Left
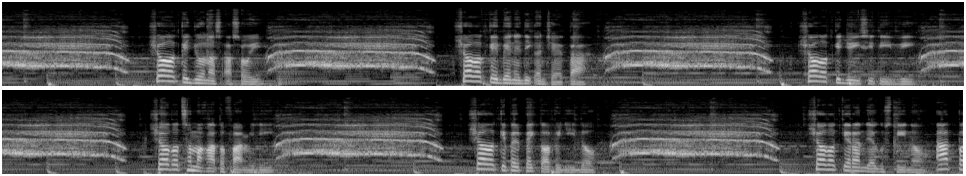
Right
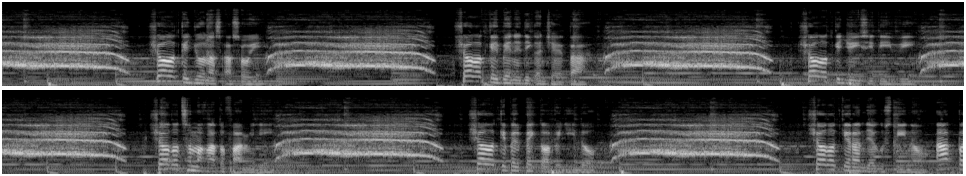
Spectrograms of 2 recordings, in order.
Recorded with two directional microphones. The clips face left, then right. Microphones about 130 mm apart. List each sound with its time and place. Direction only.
0.0 s music: centre (ahead or behind)
1.5 s speech: 45° left (ahead or behind)
2.7 s goat: 5° right (ahead or behind)
4.6 s speech: 45° left (ahead or behind)
6.0 s music: 5° right (ahead or behind)
8.0 s speech: 45° left (ahead or behind)
9.2 s music: centre (ahead or behind)
11.1 s speech: 45° left (ahead or behind)
12.4 s music: centre (ahead or behind)
14.3 s speech: 45° left (ahead or behind)
15.7 s music: 5° right (ahead or behind)
17.7 s speech: 40° left (ahead or behind)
